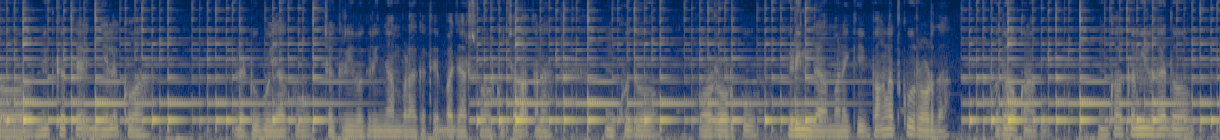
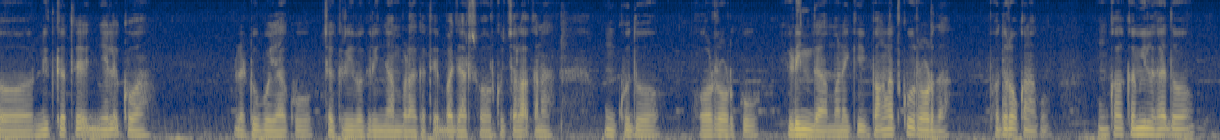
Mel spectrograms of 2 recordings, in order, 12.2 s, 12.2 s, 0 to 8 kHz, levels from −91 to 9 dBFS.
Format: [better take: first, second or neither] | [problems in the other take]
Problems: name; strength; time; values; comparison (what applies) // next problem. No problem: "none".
second | background sound (Dishes, pots, and pans); 4 dB above the speech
